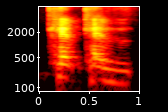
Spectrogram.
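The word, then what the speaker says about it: Kevan: Kavan, I pronounced it 3 different ways in a row. Kevun, there you go, now 4th, eventually married Dorna.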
